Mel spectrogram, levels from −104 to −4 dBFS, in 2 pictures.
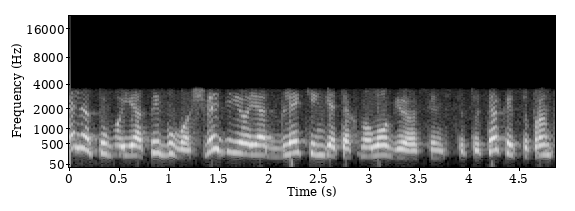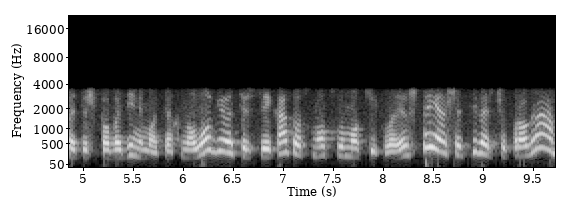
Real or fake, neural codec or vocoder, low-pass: real; none; 3.6 kHz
